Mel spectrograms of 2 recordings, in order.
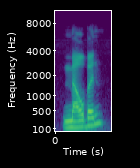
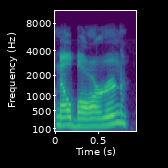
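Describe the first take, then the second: First: The second syllable is short and reduced. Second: The second syllable is full, like 'barn'. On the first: The speaker calls it right. "pronounce Melbourne correctly" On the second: The speaker calls it wrong. "There's no barn in it"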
